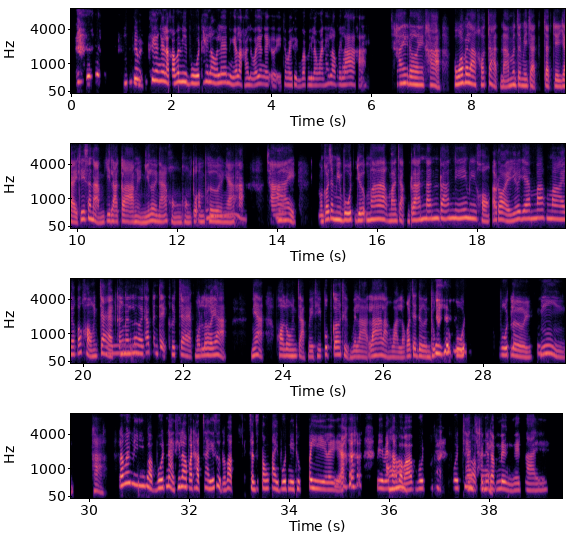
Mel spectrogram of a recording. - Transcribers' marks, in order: chuckle; distorted speech; unintelligible speech; other background noise; chuckle; chuckle
- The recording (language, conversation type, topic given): Thai, podcast, ตอนเด็ก ๆ คุณคิดถึงประเพณีอะไรที่สุด?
